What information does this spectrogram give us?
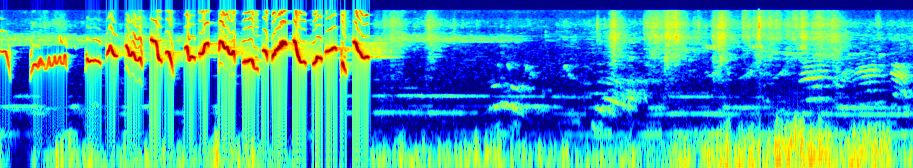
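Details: Lemon-bellied white-eye (kecial kuning) from Lombok in full ngejos song style, a training recording for new birds: a fast, loud burst of high, zigzagging whistled notes for nearly three seconds, then only a low background rumble.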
